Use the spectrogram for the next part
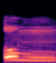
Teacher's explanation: পেশটাকে ঠোঁট গোল করতে হবে আর মিমটাকে অল্প একটু ধরতে হবে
